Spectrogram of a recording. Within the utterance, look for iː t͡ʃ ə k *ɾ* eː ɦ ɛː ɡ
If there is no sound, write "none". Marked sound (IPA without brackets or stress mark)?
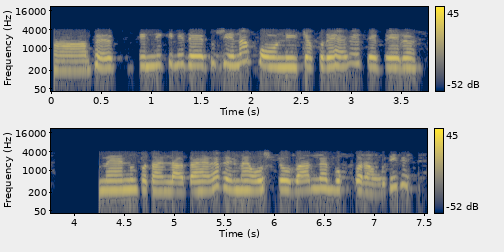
ɾ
